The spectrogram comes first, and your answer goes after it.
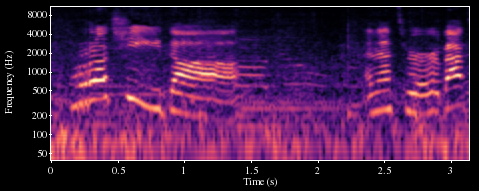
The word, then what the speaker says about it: Procida: We just learned how to say the name of this island. I googled it and it's Prochida.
